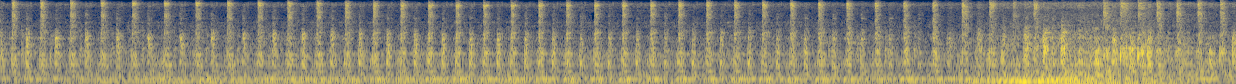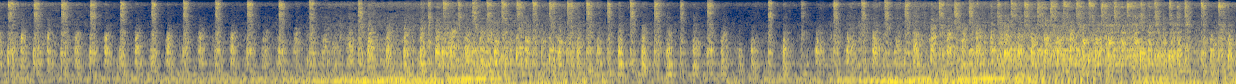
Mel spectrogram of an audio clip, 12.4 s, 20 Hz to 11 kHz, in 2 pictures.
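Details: 1995 Toyota Celica ST after an oil change and spark plug replacement: a loud, sharp, slightly uneven knock at about 3–4 per second over the idle, not fading as revs shift; it seems to come from one spot, and its cause is unknown.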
